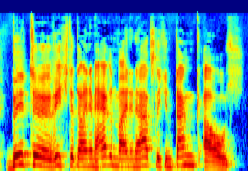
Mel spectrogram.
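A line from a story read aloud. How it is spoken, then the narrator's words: King calling out. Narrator (German): rief der König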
